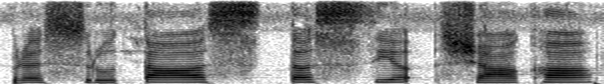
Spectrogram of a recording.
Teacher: त के ऊपर आघात है ये, और इसलिए अगला जो वर्ण है आधा स और त उससे जोड़ के बोलेंगे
